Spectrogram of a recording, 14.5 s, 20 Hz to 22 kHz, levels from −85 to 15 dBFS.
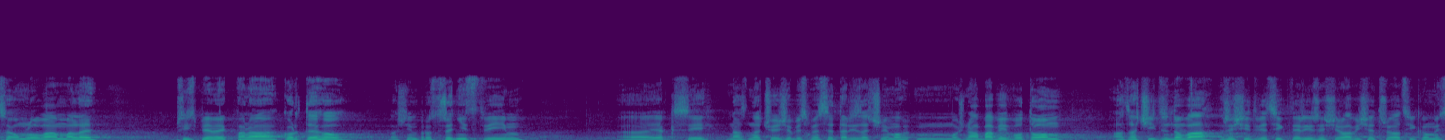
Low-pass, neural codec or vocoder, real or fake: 9.9 kHz; vocoder, 44.1 kHz, 128 mel bands every 512 samples, BigVGAN v2; fake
